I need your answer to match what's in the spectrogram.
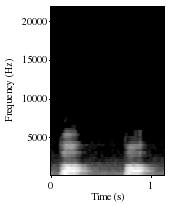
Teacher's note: ओठ, दोनों ओठ मिलते हैं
